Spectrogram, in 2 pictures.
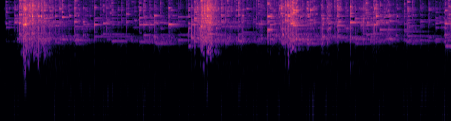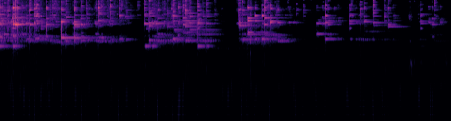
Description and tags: Wanted to make a beautiful newage synth pad with spacious windchimes.
Recorded with a Sony IC recorder, cleaned up using Edison in Fl Studio.
sony-ic-recorder, windchime, relaxing, newage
